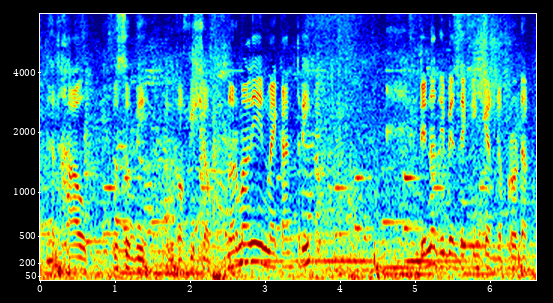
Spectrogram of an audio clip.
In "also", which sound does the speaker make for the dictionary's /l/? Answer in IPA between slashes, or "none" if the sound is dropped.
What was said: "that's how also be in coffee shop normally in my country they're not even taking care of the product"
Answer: none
